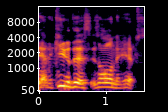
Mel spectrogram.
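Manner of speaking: put-on announcer voice. Retelling a competitor's impression of a deadlift tip: Kaz impression. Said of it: "he has that perfect Kaz impression".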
